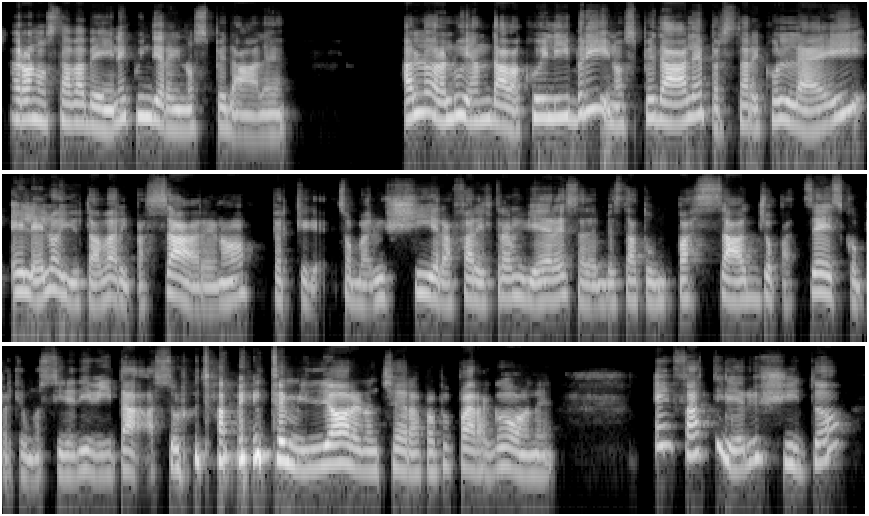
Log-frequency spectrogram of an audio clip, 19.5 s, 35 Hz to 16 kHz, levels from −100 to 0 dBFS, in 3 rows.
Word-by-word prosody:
Però 225 -1 +5
non 215 -2 0
stava 200 -1 -1
bene 180 +5 0
quindi 245 -1 +1
era 185 -5 -1
in 160 0 -1
ospedale. 135 - -5 0.9
Allora 285 -6 +4
lui 240 +4 +2
andava 210 -4 +3
coi 240 -1 0
libri 270 +8 +1
in - - -2
ospedale 200 +5 +3
per - - -9
stare 185 -4 -5
con 220 +5 -3
lei 205 - 0
e 220 - -1
lei 205 -6 +1
lo 245 - -2
aiutava 155 -4 -2
a - - -1
ripassare, 140 -3 +2
no, 180 +6 -4
perché 165 -2 -12
insomma 150 -5 -8
riuscire 180 +2 -4
a 145 - -6
fare 175 +2 -3
il 150 - -6
tranviere 175 +1 -3
sarebbe 150 -4 -9
stato 160 +1 -7
un 155 0 -11
passaggio 170 0 0
pazzesco, 215 +4 -4
perché - - -15
uno 265 - -7
stile 155 - -8
di 175 +4 -4
vita 155 +2 0
assolutamente 265 +6 +3
migliore, 210 +1 +6
non 175 -1 -5
c'era 175 -2 -5
proprio 170 +4 -8
paragone. 175 -4 -1 0.7
E 415 - 0
infatti 405 -2 0
gli - - 0
è 180 - -4
riuscito 235 - -5
185 Hz, 165 wpm, -22 LUFS, 160-225 Hz, 0.9 s, migliore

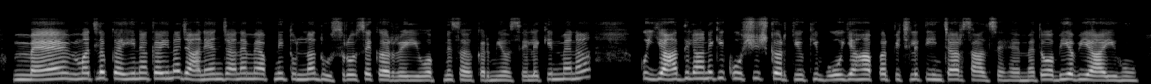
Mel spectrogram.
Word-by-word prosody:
मैं 225 +4 +6
मतलब 265 +3 +1
कहीं 260 -1 +1
न 270 0 -1
कहीं 275 0 +3
न 315 - +2
जाने-अनजाने 245 +1 0
मैं 255 -1 0
अपनी 250 +2 -3
तुलना 245 0 -1
दूसरों 225 -1 -4
से 245 - +2
कर 210 -2 +3
रही 190 0 -2
हूँ, 190 0 -2
अपने 215 +4 -6
सहकर्मियों 195 -1 -3
से। 195 - -7
लेकिन 200 +5 -4
मैं 250 0 -1
ना 290 +5 -2 0.5
कोई 275 -4 -4
याद 240 0 +7
दिलाने 275 0 0
की 295 +2 -4
कोशिश 275 -1 -1
करती 230 -3 0
हूँ 225 - -6
कि 245 - -7
वो 220 +2 +1
यहाँ 230 0 +5
पर 245 - +1
पिछले 235 +1 -5
3-4 230 0 -1
साल 200 -1 -2
से 200 - -7
हैं, 185 -1 -7
मैं 190 +1 -5
तो 225 0 0
अभी-अभी 230 +1 +1
आई 195 0 +1
हूँ। 185 -1 -6
230 Hz, 220 wpm, -24 LUFS, 205-250 Hz, 0.5 s, याद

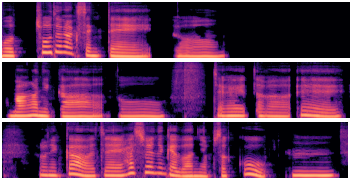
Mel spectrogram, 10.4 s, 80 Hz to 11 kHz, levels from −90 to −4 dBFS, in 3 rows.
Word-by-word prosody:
뭐 185 -1 +2
초등학생 340 - +1
때 165 -2 +2 0.3
어 165 -1 0 1.4
망하니까 175 -3 +2
또 170 -1 -3 0.5
제가 185 0 -1
했다가 175 -3 -1
예. 175 -5 0 0.4
그러니까 210 0 +2
이제 200 +1 +1
할 305 +9 +1
수 340 +2 +2
있는 310 -3 -1
게 215 -6 +4
많이 175 -1 +2
없었고 180 +4 -1 0.3
음 200 0 +2
185 Hz, 200 characters per minute, -26 LUFS, 170-205 Hz, 1.4 s, 게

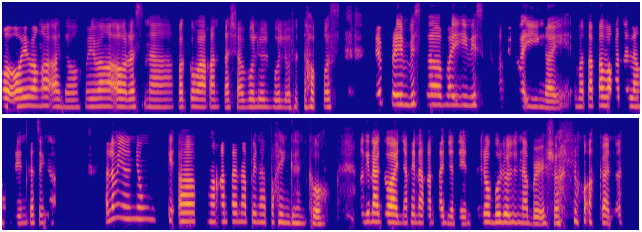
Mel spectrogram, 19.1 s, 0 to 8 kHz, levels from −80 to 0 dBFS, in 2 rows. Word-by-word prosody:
Oo 215 -1 +6
'yong 230 +1 +2
mga 235 +1 0
ano 195 -1 -4
may 210 0 -5
mga 215 0 +3 0.2
oras 205 +1 0
na 195 -1 -4
'pag 200 0 -1
kumakanta 200 -1 0
siya 185 0 -5
bulol-bulol 195 -1 -6 0.2
tapos 200 0 -4 0.5
siyempre 285 0 0
imbis 270 +2 -2
na 260 -1 +3
maiinis 250 - -2
ka - - -43 0.2
kasi - - -20 0.2
maingay 200 -5 0 0.3
matatawa 225 +2 +2
ka 235 - -3
na 225 - -4
lang 205 - -1 0.2
din 190 +1 -7
kasi 205 0 -5
nga, 205 - -13 0.8
alam 310 - +3
mo 350 - -3
'yon 315 -1 -1
'yong, 305 0 -4 0.5
ah, 235 0 +7 0.2
mga 230 -1 -2
kanta 235 0 +2
na 230 0 0
pinapakinggan 215 -3 -5
ko 180 -2 0 0.6
ang 225 - -6
ginagawa 225 -2 +8
niya 200 0 -2
kinakanta 205 -1 -1
niya 185 -2 -3
din 180 0 -4
pero 220 +2 +1
bulol 220 0 +3
na 200 -1 0
version, 185 +2 0 0.3
oo - - 0 0.2
gano'n. 205 -3 -2
210 Hz, 155 wpm, -24 LUFS, 200-230 Hz, 0.8 s, ginagawa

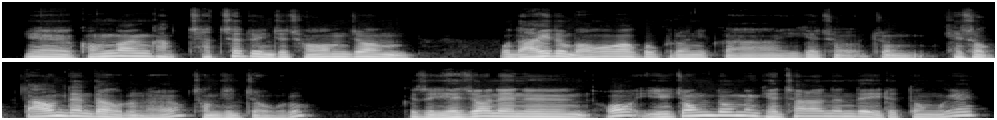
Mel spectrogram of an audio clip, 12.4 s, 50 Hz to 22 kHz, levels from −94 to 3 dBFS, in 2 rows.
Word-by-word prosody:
예 130 -4 +1
건강 160 +4 +2
각 130 -4 -5
자체도 145 +4 -3
이제 125 -1 +1
점점 130 -3 +1 0.5
뭐 125 - -4
나이도 145 +6 +4
먹어 125 +5 +1
가고 130 -4 +1
그러니까 105 -2 -4
이게 105 +3 -4
저 100 +1 -8
좀 100 -6 -4 0.2
계속 110 -3 -3
다운된다고 155 -4 +4
그러나요? 105 - -2
점진적으로? 105 - -3 0.5
그래서 120 -4 -2
예전에는 145 0 +3
'어 190 +5 +2
이 130 +2 -2
정도면 200 +2 +4
괜찮았는데.' 155 +1 0
이랬던 120 +2 -4
게 205 +5 0
130 Hz, 310 characters per minute, -22 LUFS, 115-155 Hz, 0.5 s, 나이도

